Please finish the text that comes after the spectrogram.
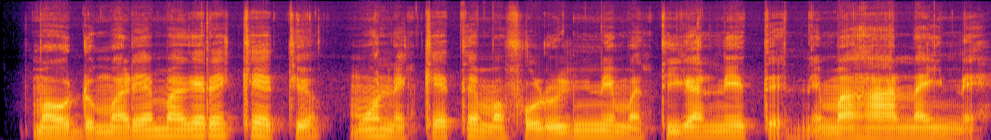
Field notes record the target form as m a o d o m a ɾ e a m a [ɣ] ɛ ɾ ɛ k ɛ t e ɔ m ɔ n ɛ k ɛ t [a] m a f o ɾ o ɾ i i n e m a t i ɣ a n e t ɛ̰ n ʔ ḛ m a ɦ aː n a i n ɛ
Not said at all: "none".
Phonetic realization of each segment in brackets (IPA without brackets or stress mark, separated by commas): ɣ, ɛ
